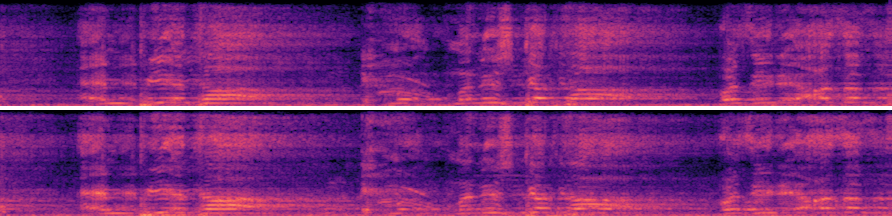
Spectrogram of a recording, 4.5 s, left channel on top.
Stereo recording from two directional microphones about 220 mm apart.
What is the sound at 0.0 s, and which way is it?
A man's voice, 15° left (ahead or behind).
